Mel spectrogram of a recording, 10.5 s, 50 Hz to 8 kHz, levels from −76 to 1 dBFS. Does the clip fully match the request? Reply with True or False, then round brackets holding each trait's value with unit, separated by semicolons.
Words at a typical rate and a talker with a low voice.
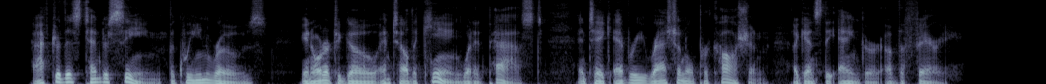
True (165 wpm; 80 Hz)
